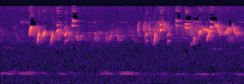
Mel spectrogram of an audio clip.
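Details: European goldfinch (tengelic) singing: rapid, bright twittering of high buzzy and tinkling notes in fast bursts, with a steady low hum underneath throughout.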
